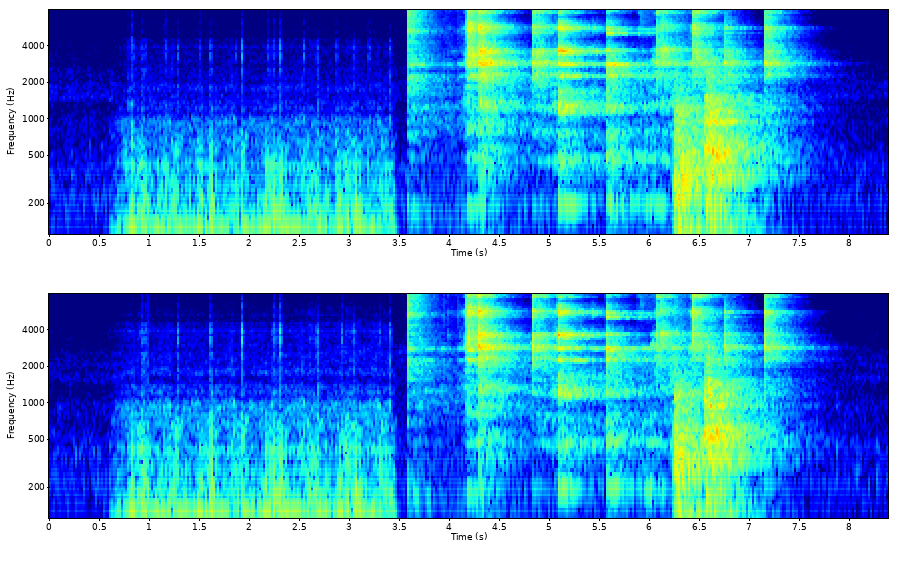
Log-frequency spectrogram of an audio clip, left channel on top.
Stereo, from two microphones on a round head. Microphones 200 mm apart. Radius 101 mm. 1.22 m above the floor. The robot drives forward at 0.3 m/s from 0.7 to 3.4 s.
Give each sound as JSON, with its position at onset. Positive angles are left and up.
{"t": 3.6, "sound": "a rattle", "side_deg": -30, "distance_m": 0.6}
{"t": 6.2, "sound": "knocking", "side_deg": -50, "distance_m": 0.8}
